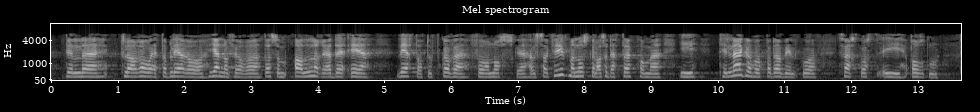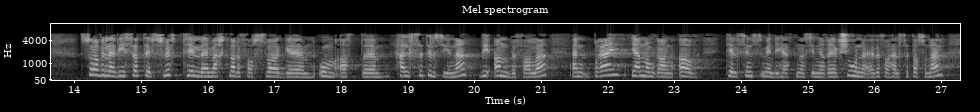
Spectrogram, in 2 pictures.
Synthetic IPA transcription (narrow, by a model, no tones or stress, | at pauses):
ʋɪlkʰlɑːʁəɔɛt̪ɑbleːʁəɔjɛnːʊmføːʁəd̪ɛsɔmɑləʁeːd̪əʔɛ | ʋeːt̪ʰːɑt̪ːʊpːɡɑːʋəfɔʁnɔʁskəɦɛlsəɑʁkʰiːʋmɛnːoːskɑlɑlsɔd̪ɛt̪ːəkʰɔmːəɪ | t̪ʰɪlːɛɡːɔɦoːpəʁd̪ɛʋɪlɡoː | sʋæːʁt̪ɡɔt̪ʰːɪʔɔʁd̪n̩ | sɔʋɪld̪ɛʋiːsət̪ʰɪlslʉt̪ʰːɪlmɑʁknɑd̪əfɔʁslɑːɡɔmɑt̪hɛlsət̪ʰɪlsyːnəd̪ɪʔɑnbəfɑːləʁ | ʔæɪnbʁæɪjɛnːɔmɡɑŋɑʋ | t̪ʰɪlsyːnsmʏnd̪ɪɦeːt̪nəɔsiːnəʁɛɑkʃuːnəɾøːʋəfɔʁɦɛlsəpæʁsʊnɛlː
